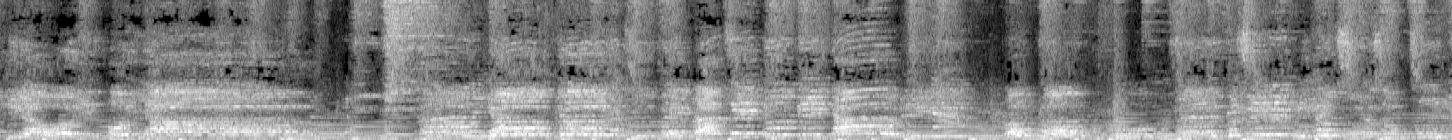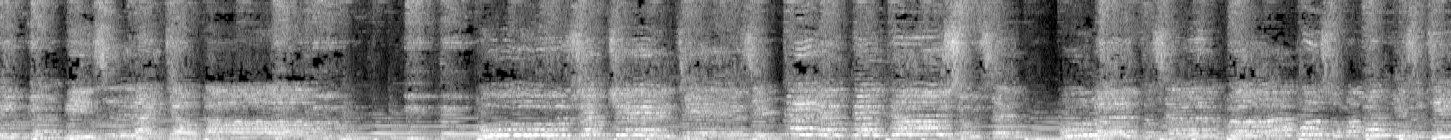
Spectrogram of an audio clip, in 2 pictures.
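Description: A mixed choir of men and women singing a church song together, led by a woman's voice sung into a microphone and amplified.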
